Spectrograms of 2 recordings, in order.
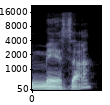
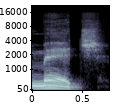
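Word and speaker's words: मेज़: było przywieźli je Portugalczycy Czyli mamy słowo portugalskie Meza w hindi skróciło się do mez ale część ludzi mówi Med usłyszycie też ten wariant No po prostu tak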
